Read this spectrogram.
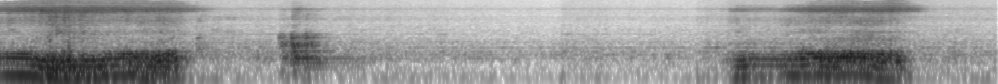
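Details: Two loud, rough, rattling snores on the in-breath, with a quieter out-breath between them; heavy snoring.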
